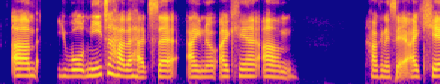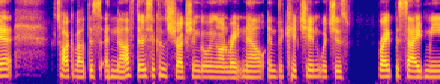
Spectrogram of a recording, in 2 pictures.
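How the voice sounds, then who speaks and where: In a Spanish accent, a woman speaks with monotone, flat intonation and a bright, sharp tone, recorded dry and close with no echo against a quiet background. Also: medium pitch for a woman, moderate pace. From Mexico. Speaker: recruitment session host. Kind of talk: live webinar presentation. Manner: casual, filler-heavy.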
